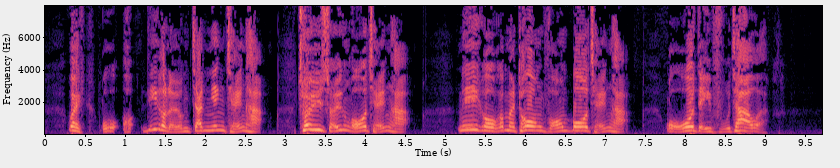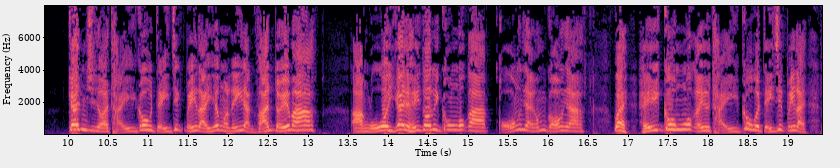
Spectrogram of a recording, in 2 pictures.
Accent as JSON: {"language": "Cantonese", "country": "Hong Kong", "said": "即系我哋香港人要保障我哋香港人嘅权益咧"}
